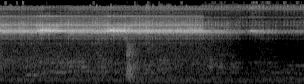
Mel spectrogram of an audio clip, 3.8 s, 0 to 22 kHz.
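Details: Bell cricket song from 27 August 2020: a steady, high ringing trill with pulsing bright notes, fading away toward the end over a soft low background hum.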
